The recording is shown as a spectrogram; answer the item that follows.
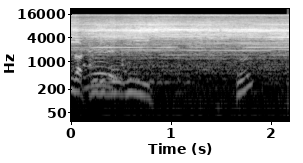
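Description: A man's voice speaking in short phrases over a steady high-pitched buzzing hiss in the background.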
